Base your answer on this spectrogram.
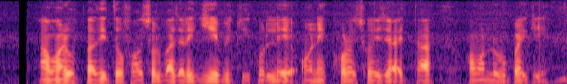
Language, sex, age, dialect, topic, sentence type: Bengali, male, 18-24, Standard Colloquial, agriculture, question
